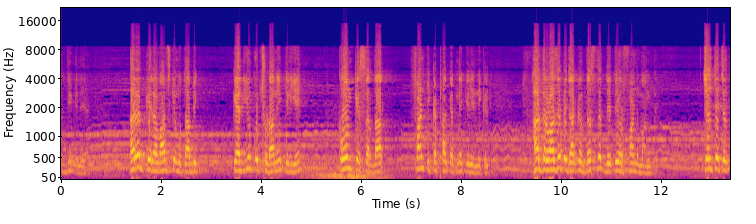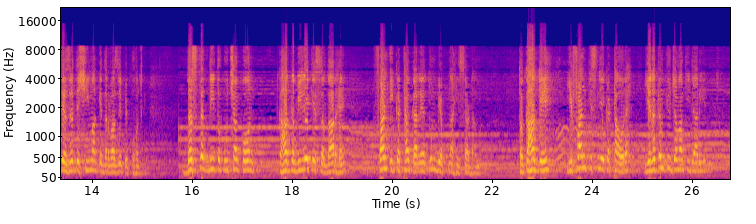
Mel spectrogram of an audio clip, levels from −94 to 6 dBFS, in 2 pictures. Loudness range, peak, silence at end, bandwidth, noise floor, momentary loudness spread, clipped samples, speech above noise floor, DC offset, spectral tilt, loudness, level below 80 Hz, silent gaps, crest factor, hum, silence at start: 4 LU; 0 dBFS; 0 s; 15 kHz; -37 dBFS; 18 LU; under 0.1%; 27 dB; under 0.1%; -4 dB/octave; -11 LUFS; -36 dBFS; none; 12 dB; none; 0 s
